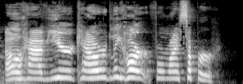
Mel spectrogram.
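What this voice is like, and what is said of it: Pirate voice. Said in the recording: “Talk like a pirate?”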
